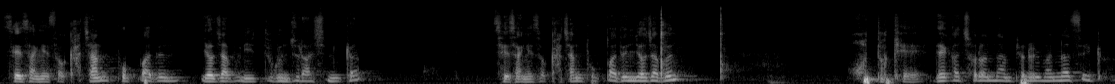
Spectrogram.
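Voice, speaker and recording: A man's voice: on the high side, moderate pace, gravelly, pauses often, slight background noise. A middle-aged male pastor preaching a sermon. He jokes with the congregation and at times drops to a whisper. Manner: animated, joking with the congregation, then dropping to whispers.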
